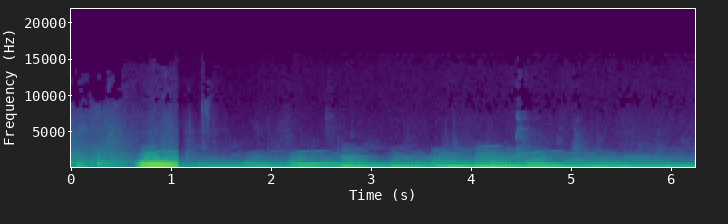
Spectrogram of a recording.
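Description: Piano accompaniment beginning a slow song introduction: a loud opening chord about a second in, then sustained chords and gently moving notes.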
